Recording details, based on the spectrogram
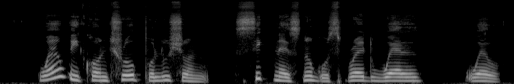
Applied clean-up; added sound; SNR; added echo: neural mask model Resemble Enhance denoiser.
